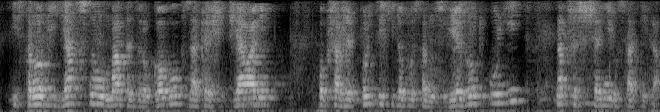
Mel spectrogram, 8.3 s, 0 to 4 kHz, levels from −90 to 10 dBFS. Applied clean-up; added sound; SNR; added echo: neural separator model SepFormer DNS4.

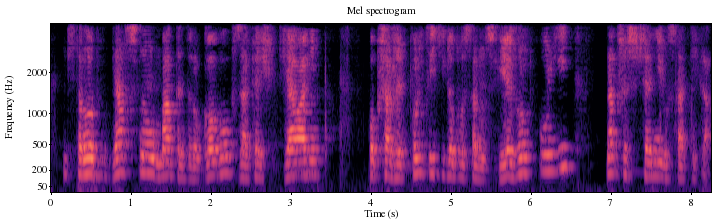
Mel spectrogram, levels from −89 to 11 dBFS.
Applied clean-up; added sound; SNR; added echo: neural mask model DeepFilterNet 3.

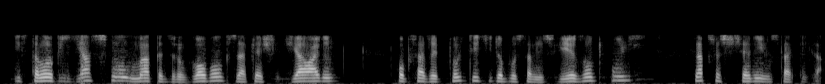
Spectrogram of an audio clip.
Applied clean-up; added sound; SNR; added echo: neural separator model SepFormer WHAMR!.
